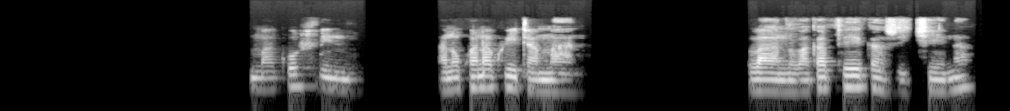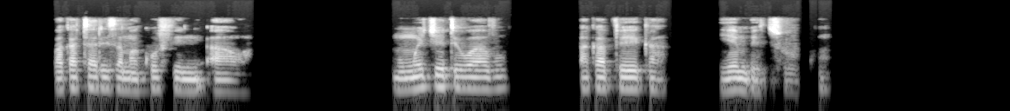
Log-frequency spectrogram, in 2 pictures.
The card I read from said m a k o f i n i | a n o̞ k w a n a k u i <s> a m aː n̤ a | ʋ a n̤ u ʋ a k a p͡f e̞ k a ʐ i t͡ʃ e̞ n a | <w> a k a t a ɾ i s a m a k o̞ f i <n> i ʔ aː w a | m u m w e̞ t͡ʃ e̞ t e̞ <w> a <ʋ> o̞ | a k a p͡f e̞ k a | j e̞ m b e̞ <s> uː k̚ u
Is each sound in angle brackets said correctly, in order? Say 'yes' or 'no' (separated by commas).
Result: no, no, yes, yes, yes, no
